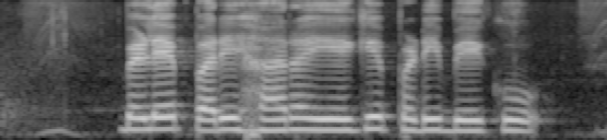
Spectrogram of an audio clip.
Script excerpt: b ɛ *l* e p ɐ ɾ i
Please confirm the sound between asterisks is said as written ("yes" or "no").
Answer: no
